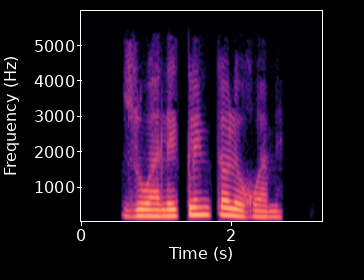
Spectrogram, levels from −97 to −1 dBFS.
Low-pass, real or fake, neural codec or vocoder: 5.4 kHz; real; none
